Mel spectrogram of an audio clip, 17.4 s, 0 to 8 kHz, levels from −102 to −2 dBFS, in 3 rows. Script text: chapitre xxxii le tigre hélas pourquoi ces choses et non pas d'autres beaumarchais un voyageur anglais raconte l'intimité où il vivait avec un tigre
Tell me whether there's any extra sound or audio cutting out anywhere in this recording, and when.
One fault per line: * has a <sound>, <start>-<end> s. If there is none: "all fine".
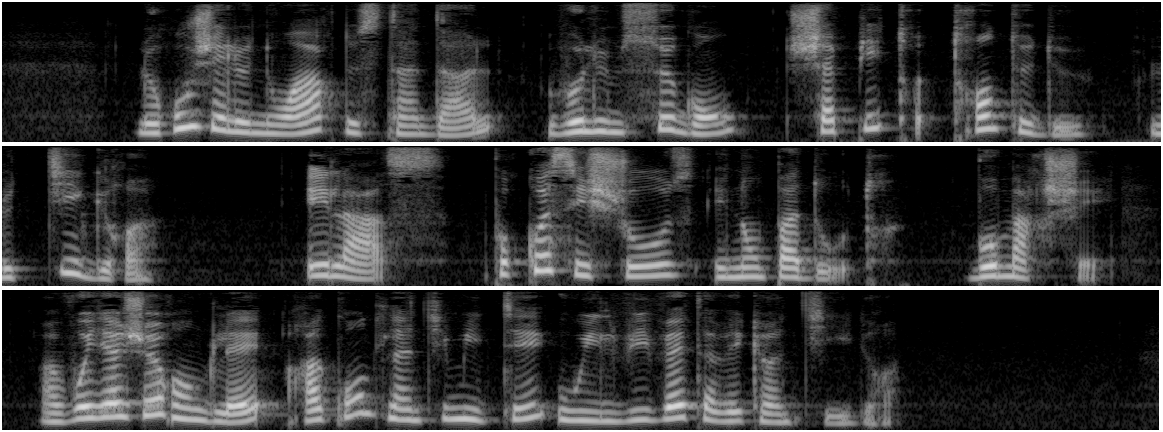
all fine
